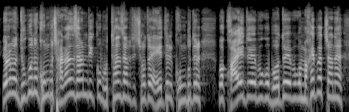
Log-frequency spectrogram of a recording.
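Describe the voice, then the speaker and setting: Guy pastor preaching quick n high, lots of questions to the pews, dry close sound. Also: no room sound. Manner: earnest, rhetorical questions to the congregation. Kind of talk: sermon.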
